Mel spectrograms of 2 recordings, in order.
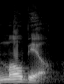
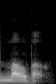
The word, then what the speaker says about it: mobile: 那个 MBB 用大写，第一个是 mobile，哦，有人会念成 mobile，哦，M O B I L E，应该是念 mobile，你相信我，啊、哦。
